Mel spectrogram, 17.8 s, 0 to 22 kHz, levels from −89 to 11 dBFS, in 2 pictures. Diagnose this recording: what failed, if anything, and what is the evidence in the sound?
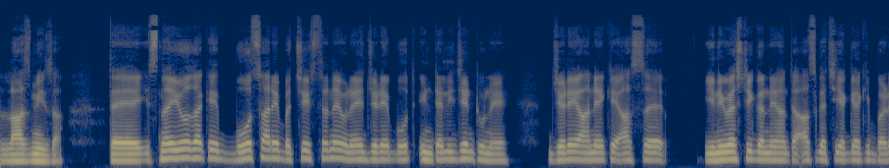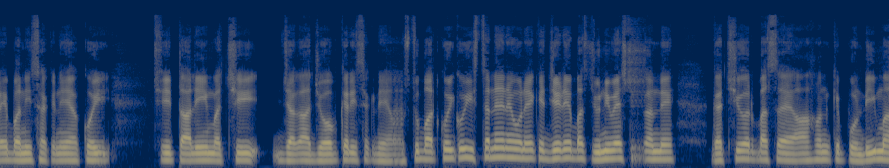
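Codec stage: AAC frame loss with concealment at 0.97–1.04 s, 9.86–10.53 s, 12.81–12.92 s and 15.16–15.36 s. Short gaps become smeared, phasey patches. The 9.86 s event spans about half a second with a run of roughly 300 ms, decaying toward silence before fading back.

At 1.4 s the speech and background noise drop together by about 5 dB in a single step, holding that lower level to the end. This sudden gain jump is likely a digital gain change in processing applied without a ramp.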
